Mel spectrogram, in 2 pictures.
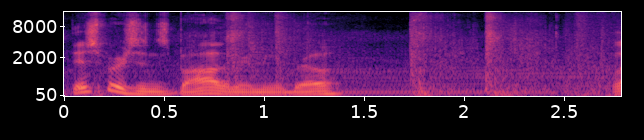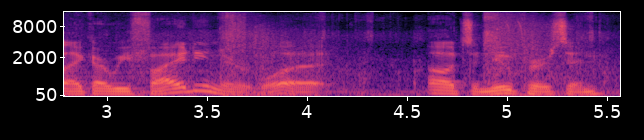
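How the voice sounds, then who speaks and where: A man's voice: lowish voice, expressive, normal speed, over music. A man livestreaming, chatting casually with viewers while gaming, laid-back and rambling with lots of fillers, heard through a livestream headset mic. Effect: livestream headset mic audio. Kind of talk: casual gameplay chat with viewers.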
